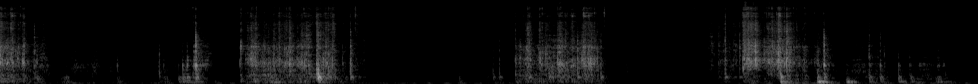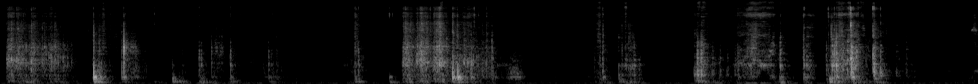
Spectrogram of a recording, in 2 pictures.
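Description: A home sewing machine runs long basting stitches on a beauty bag, set to its longest stitch length of 5; short whirring bursts start and stop repeatedly with brief pauses, close up and with no talking.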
